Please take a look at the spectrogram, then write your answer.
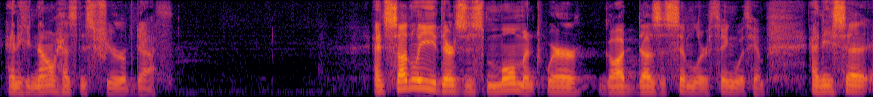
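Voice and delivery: ordinary talk, nothing marked

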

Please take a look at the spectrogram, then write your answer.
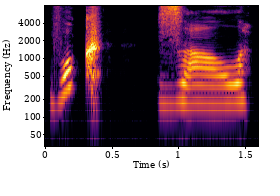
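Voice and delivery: Vokzal, slow and careful, with a z; careful Russian. Shown as a demonstration. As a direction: spell it out by sound: Vokzal. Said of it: "that's how you spell it".

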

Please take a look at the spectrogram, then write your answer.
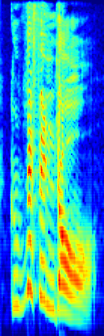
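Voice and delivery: loud, high, drawn-out shout; Sorting Hat shouting. A narrator's reading. Hat declares the boy's house, shouting it slowly. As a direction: announce it to the whole hall, stretched out. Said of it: "opened again and shouted".

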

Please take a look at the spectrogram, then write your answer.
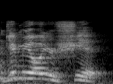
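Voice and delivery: loud, high-pitched demand; playful stick-up yell; mock robber's shout. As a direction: bark it out as a pretend robber.

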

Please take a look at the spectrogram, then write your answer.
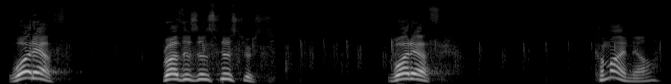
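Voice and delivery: ordinary talk

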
